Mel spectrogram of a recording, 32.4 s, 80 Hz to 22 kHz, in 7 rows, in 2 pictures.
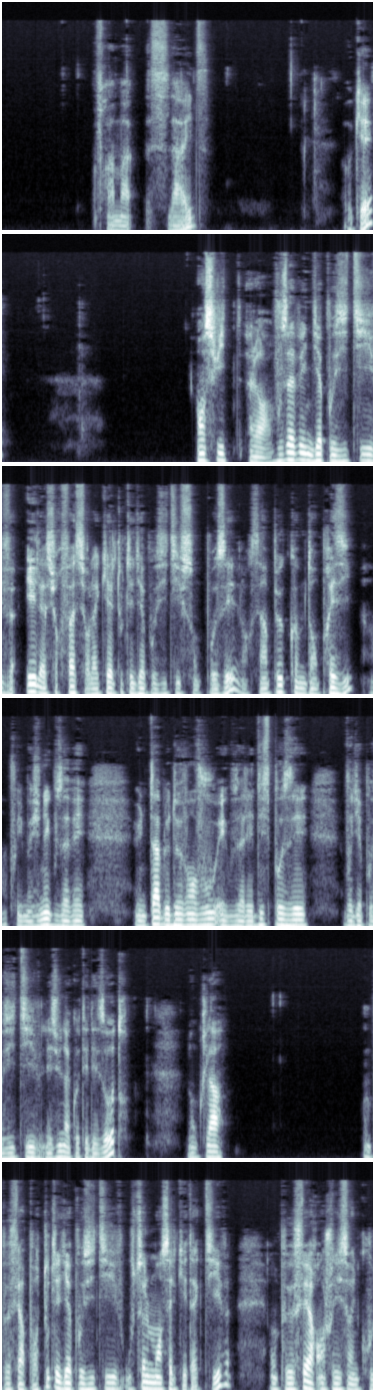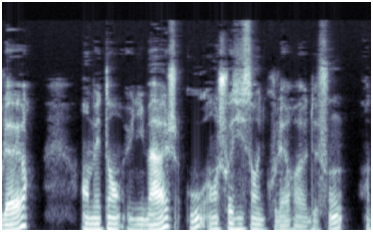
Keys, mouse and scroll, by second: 0.0-3.2 typing, 4.4 click, 21.8 click.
